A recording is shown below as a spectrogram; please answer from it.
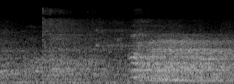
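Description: A badminton racket hitting a shuttlecock once, a sharp smack about half a second in. From about a second and a half on come louder voices from the players.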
